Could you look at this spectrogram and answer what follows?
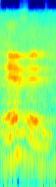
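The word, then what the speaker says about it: Hevel: Evel, se escribe con H, así, Evel.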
